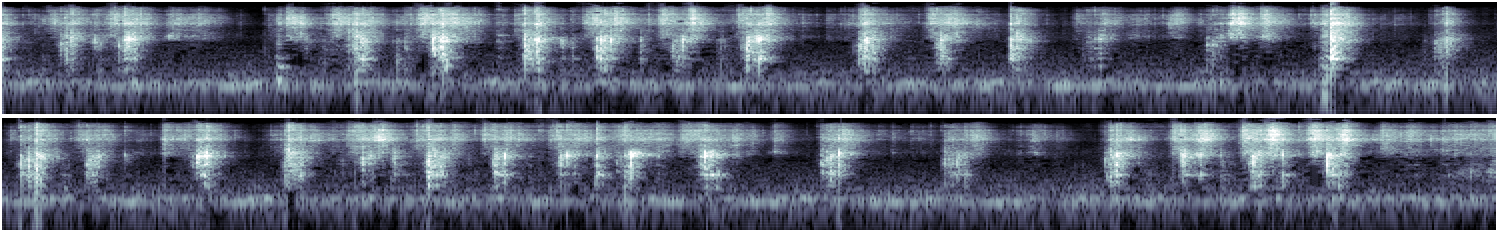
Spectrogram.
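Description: Cracked black pepper being shaken out of a spice shaker, the grains rattling in quick, repeated shakes, several a second.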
